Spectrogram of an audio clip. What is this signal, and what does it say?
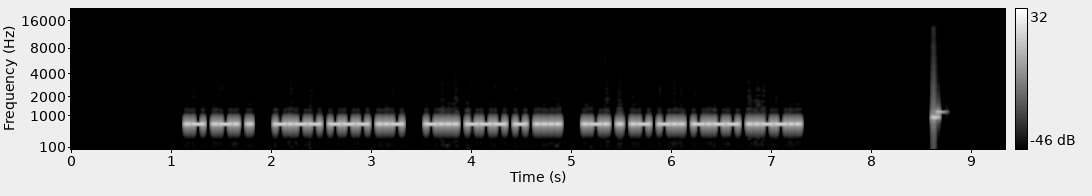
Morse code, heard as a keyed tone, about 36 wpm, 700 Hz. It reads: ARE YOU BOTH READY?
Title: Sentences from Top 1000 Words - Review Part 1 - 35wpm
